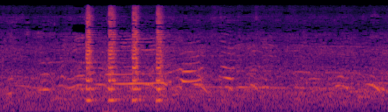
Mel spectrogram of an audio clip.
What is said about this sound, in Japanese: 解放された人々が健康診断のため搬送されたガザ南部のナセル病院周辺には数千人が集まり、歓声とクラクションの音が鳴り響き、歓喜に沸きました。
